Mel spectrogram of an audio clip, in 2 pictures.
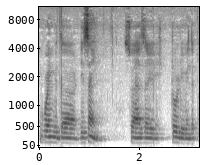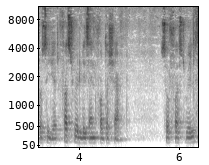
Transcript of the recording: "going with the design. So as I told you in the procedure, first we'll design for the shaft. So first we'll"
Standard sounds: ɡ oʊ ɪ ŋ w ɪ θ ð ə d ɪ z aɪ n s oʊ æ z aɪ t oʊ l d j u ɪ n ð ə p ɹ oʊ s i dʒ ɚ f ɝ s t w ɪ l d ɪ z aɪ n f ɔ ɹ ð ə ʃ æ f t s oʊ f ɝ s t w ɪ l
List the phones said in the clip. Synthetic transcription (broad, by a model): ɡ oʊ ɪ ŋ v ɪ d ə d ɪ z aɪ n s oʊ æ z aɪ t oʊ l d j u ɪ n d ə p ɹ oʊ s i dʒ ɚ f ɝ s t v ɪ l d ɪ z aɪ n f ɔ ɹ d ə ʃ æ f t s oʊ f ɝ s t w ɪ l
